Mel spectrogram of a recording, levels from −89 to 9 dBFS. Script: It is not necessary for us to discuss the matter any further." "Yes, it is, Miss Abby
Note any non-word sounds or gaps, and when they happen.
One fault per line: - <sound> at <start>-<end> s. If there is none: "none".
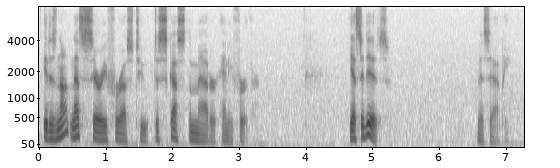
none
